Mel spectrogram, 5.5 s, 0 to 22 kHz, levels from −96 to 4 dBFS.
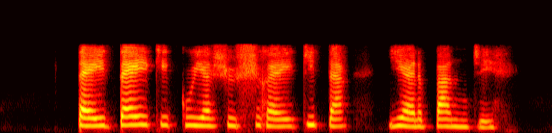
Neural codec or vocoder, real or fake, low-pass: codec, 16 kHz, 1.1 kbps, Voila-Tokenizer; fake; 5.4 kHz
